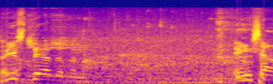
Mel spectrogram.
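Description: Road traffic: a vehicle engine running steadily with a low hum for about a second, with a man's voice briefly at the start and again near the end.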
